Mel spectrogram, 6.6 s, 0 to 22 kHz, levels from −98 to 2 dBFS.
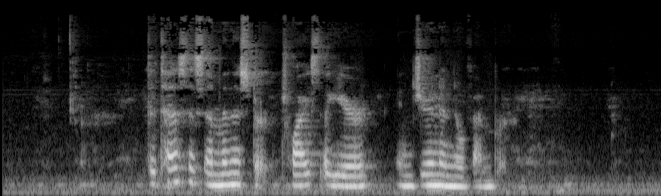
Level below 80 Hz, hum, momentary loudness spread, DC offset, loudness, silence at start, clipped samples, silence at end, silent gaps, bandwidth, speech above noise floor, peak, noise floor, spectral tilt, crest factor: -54 dBFS; none; 11 LU; under 0.1%; -20 LUFS; 0.8 s; under 0.1%; 0.9 s; none; 15.5 kHz; 29 dB; -6 dBFS; -48 dBFS; -5.5 dB/octave; 16 dB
